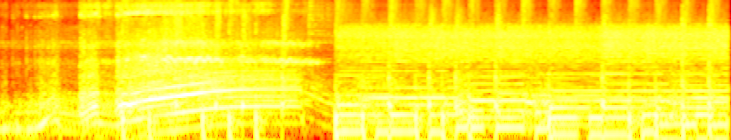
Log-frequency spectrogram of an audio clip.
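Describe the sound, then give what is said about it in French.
Car tires screech loudly in a sustained, wavering squeal for a couple of seconds, then cut off abruptly, leaving a rumbling engine and road noise. No one speaks. “des pneus qui crissent, des pneus qui crissent”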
